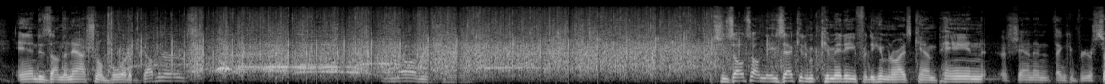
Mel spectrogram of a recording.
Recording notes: During a live town hall. At The Novo in Los Angeles.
